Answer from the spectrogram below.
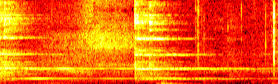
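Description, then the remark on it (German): Drinking glasses clink together in a New Year's Eve toast, a bright ringing tone hanging in the air, followed by a louder strike and a second light clink near the end, with faint voices underneath. “Sofort die Gläser klingen lassen, bitte.”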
